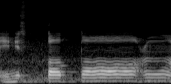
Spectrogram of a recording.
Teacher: Okey, ta dulu baru ta tu. Okey, sempurnakan ta yang nipis kemudian ta. Jangan terus jadikan dia tebal.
